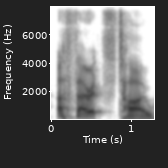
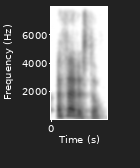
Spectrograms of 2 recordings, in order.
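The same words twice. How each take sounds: First: Every word is pronounced carefully and distinctly. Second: It is said quickly and casually, thrown away.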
